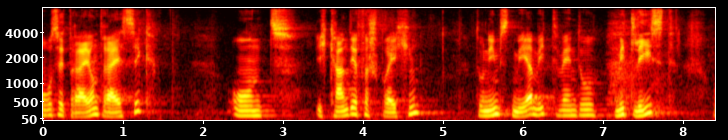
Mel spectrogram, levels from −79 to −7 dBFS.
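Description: No technical faults can be heard anywhere in the audio, so there is nothing here to time or attribute to a cause.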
